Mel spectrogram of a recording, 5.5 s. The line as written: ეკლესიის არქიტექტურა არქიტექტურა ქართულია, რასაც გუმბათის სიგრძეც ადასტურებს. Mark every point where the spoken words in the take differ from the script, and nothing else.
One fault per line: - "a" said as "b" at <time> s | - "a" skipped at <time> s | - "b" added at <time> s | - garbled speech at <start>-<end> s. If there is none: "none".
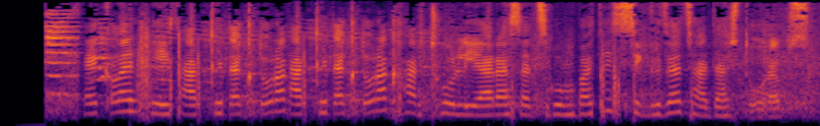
none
